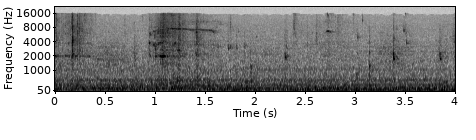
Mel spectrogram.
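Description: Near silence, with a few faint soft clicks and drips as wet, alcohol-soaked lemon peels slide out of a glass jar into a wire mesh strainer.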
